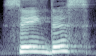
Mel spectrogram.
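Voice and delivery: plain reading voice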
